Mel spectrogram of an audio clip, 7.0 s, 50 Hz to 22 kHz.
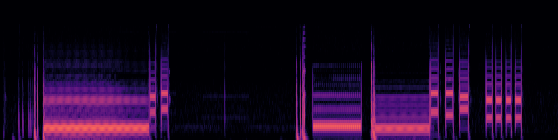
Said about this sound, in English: let's dial 960 on my local access number and see how it goes through.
